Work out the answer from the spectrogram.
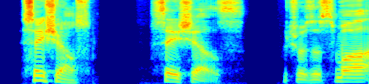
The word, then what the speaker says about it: Seychelles: Am I pronouncing it right? Seychelles.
